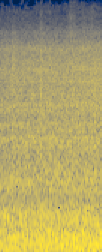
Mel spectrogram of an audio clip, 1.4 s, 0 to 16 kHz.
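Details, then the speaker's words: Oil furnace burner at -15°F after running out of fuel: steady low roar of the burner motor and fan, never catching a clean flame, recycling about three times. Air in the fuel line is stopping ignition; fix is refueling and bleeding the lines. "It'll recycle about 3 times."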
